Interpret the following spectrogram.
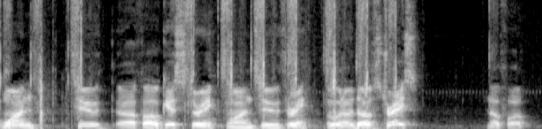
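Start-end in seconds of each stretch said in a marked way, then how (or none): none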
